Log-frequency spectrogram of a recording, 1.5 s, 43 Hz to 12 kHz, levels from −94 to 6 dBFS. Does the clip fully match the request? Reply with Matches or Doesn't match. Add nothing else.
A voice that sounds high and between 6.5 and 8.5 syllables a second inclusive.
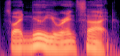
Doesn't match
